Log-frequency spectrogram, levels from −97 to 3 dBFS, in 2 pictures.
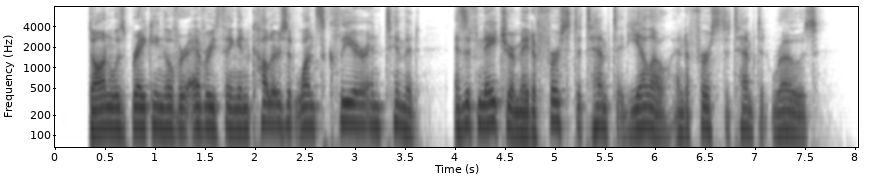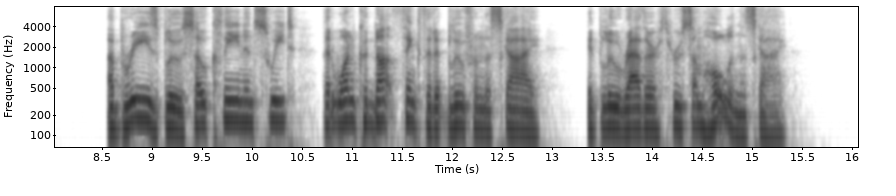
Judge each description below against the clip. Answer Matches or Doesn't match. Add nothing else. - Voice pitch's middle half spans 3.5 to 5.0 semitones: Doesn't match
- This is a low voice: Matches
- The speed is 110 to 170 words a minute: Doesn't match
